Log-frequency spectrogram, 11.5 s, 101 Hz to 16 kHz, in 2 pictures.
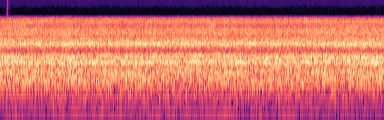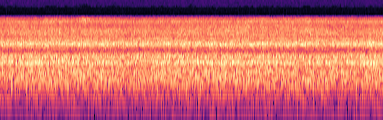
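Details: Edward Hexon backpacking stove on white gas (Coleman fuel), syringe-fed in place of its pump, with 500 ml of water reaching a rolling boil: steady, even roar with no sputtering or pulsing; burner running cleanly at full output.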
